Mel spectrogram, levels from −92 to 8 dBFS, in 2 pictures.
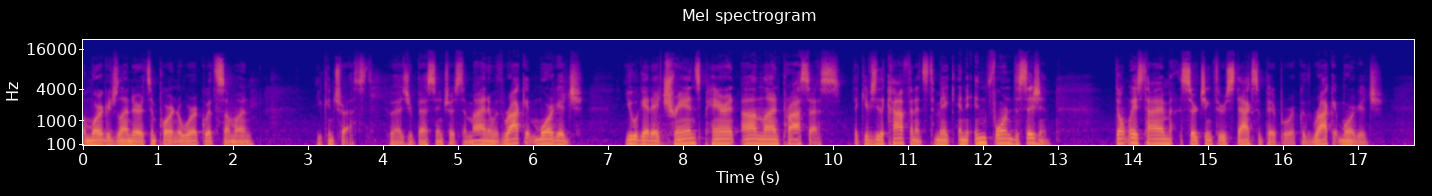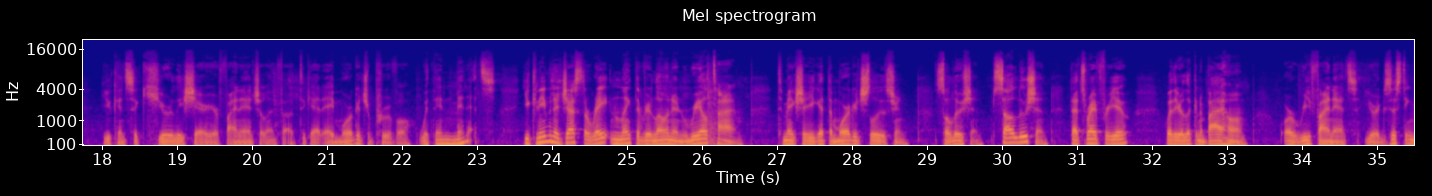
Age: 30-49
